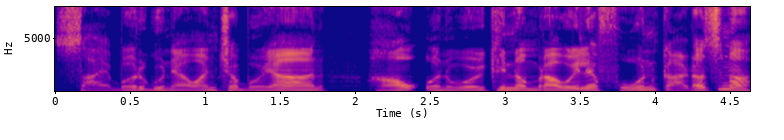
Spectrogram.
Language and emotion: Goan Konkani, fearful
